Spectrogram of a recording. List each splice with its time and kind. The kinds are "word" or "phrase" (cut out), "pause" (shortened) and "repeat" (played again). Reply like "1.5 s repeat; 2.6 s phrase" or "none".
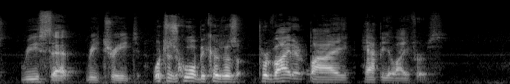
1.4 s word; 1.8 s word; 3.1 s word; 3.5 s pause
